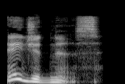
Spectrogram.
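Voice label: "agedness", British English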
